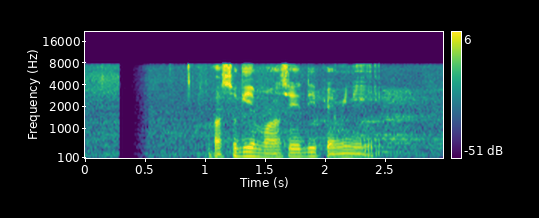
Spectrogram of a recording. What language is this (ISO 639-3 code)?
sin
